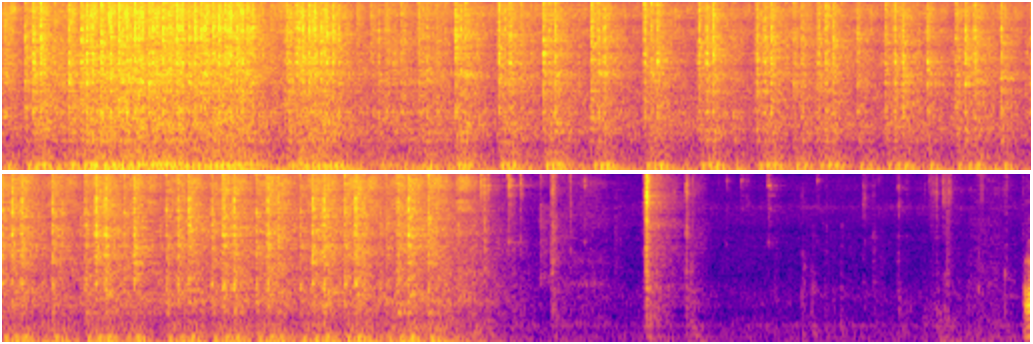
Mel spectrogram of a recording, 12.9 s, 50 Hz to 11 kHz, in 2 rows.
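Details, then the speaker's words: 1977 Fiat 124 barn find with a carburetor, on fresh gas: lumpy, uneven idle with a stumble about three times a second; running on only three cylinders, one cylinder dead. "not bad for only three cylinders almost sounds like it's got a big hand some big cans in it"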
